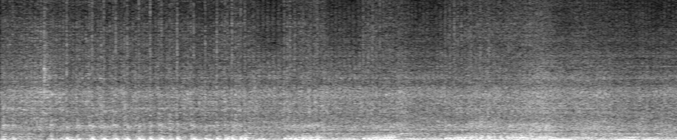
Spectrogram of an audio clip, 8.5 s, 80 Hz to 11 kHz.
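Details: 1958 Ariel Huntmaster 650 parallel twin, first run after bench work: steady low throb idling evenly with no misses or knocks; normal idle.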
